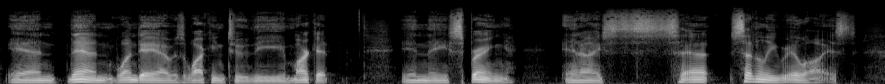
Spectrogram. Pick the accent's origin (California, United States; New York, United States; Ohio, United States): California, United States; Los Angeles; also born or lived in San Francisco; I grew up in Los Angeles. I lived 24 years in San Francisco.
